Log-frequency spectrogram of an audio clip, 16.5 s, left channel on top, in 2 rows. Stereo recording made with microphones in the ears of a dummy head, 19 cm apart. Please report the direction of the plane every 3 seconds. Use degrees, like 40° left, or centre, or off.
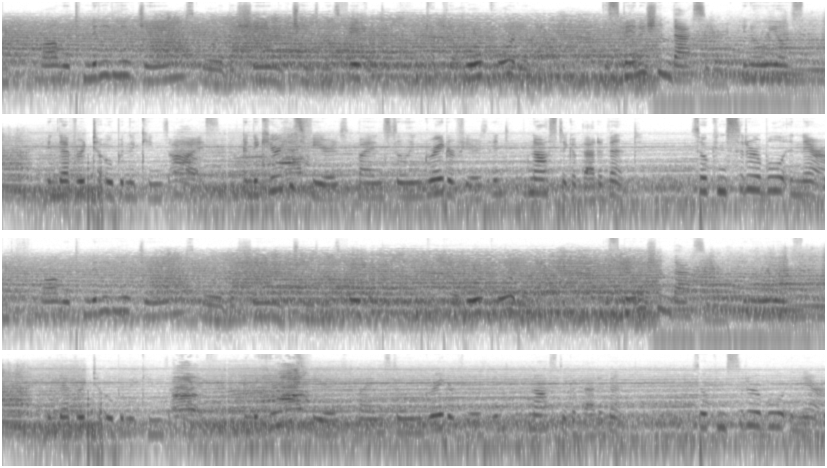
30° left, centre, 20° right, 30° right, 40° right, 50° right.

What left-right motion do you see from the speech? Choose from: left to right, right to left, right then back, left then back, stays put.
stays put.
